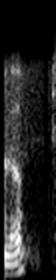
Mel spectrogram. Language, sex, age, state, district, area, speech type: Nepali, male, 30-45, West Bengal, Darjeeling, rural, conversation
